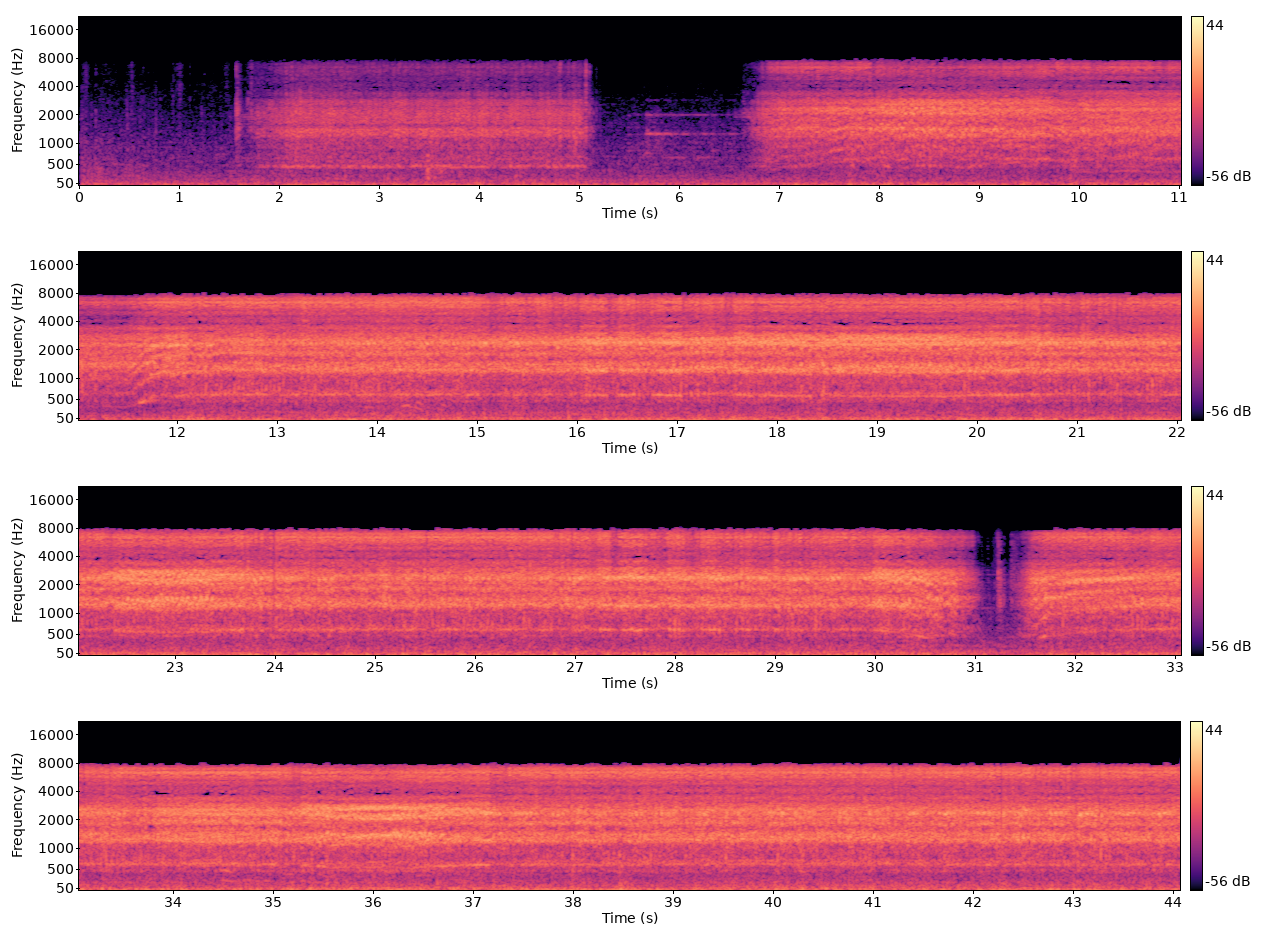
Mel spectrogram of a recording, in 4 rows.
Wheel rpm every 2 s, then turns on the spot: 0, 30, 20, 30, 80, 90, 150, 160, 160, 160, 160, 160, 160, 160, 160, 100, 150, 160, 160, 170, 170, 160.
2-6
